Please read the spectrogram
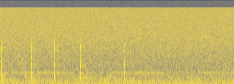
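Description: Near silence, with a few faint light taps of a stylus on a tablet's glass screen in the first second and a half.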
